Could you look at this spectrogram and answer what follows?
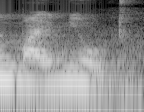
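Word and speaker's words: minute: एक होता है मिनट जो आपको टाइम बताता है, और एक होता है माइन्यूट। मिनट एक अलग प्रोनाउंसिएशन है, माइन्यूट एक अलग।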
